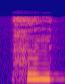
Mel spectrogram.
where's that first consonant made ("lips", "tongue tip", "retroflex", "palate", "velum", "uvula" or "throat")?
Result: throat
